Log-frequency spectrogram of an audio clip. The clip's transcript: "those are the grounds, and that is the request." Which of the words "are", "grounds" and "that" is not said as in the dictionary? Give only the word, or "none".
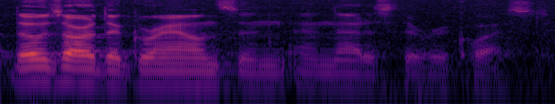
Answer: none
